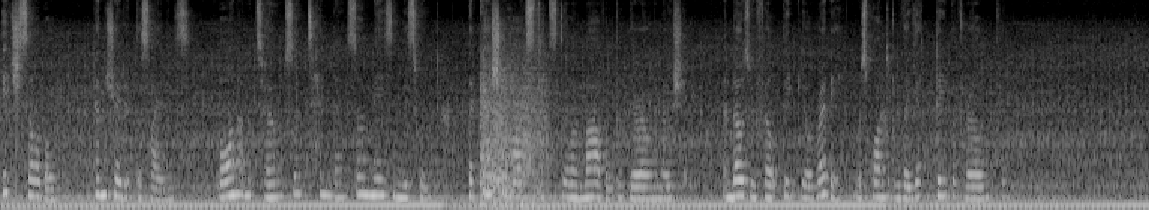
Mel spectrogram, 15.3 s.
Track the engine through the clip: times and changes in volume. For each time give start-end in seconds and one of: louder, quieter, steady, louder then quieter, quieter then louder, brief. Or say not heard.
0.0-15.2 steady.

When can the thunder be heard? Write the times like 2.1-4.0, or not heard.
6.4-7.3.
